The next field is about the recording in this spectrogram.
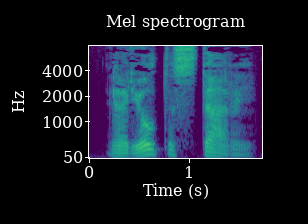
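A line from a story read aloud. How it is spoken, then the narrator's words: Father's mutter. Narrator (Russian): пробормотал отец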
